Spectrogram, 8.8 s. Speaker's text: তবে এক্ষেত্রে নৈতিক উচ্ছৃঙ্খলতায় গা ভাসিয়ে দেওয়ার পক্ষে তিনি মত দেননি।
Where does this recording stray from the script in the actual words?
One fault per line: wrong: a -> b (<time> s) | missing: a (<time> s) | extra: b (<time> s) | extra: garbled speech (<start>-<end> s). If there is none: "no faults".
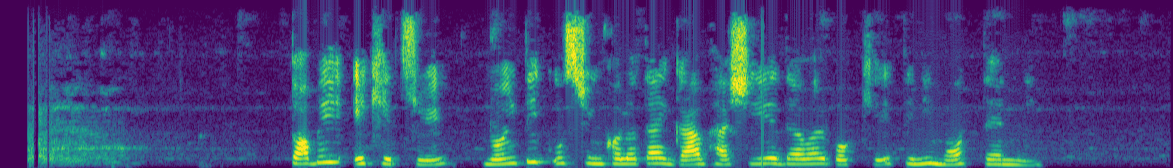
no faults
